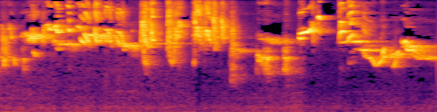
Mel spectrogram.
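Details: Kacer, the Oriental magpie-robin, in energetic ngobra song used as a rival-baiting recording: sliding whistled notes that rise and fall, dense harsh rattles, and a sharp downward slur near the end, with faint low background hum.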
